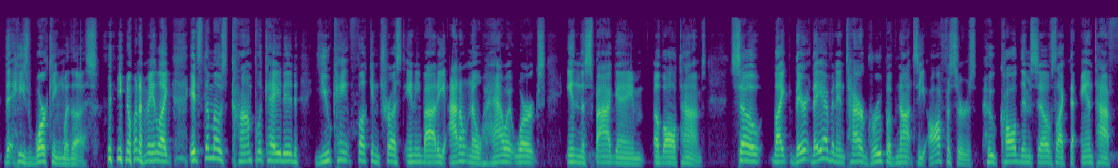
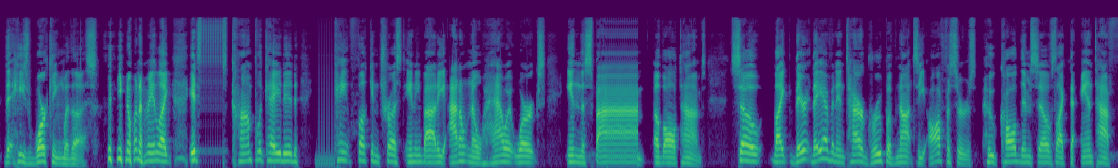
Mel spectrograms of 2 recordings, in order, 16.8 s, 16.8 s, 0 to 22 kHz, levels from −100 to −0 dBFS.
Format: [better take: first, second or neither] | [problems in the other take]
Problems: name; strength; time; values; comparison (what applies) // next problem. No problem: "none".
first | audio freezing; at 3 s, at 5 s and at 9 s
